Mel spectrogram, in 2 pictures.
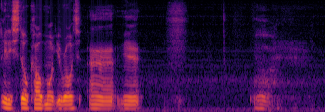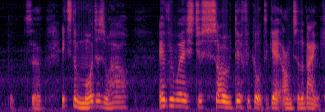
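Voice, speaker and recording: A man's voice: mid-range voice, takes it slowly, pauses often, mellow. A British man hosting a fishing channel, chatting casually in a live stream and rambling as he hunts for words. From Britain. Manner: rambling, hesitant, searches for words. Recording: dull lo-fi sound.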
